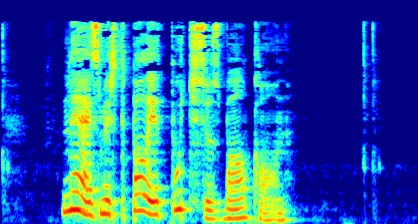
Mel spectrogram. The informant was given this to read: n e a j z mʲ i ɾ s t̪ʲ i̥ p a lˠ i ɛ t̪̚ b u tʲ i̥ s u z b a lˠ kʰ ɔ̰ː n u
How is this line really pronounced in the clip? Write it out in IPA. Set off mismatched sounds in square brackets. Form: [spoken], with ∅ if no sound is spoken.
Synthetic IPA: n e a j z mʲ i ɾ s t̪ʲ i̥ p a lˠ i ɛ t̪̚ [p] u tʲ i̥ s u z b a lˠ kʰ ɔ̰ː n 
